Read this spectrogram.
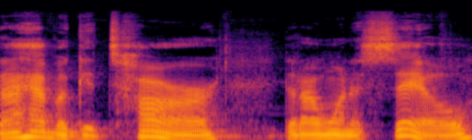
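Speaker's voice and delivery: usual speaking voice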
